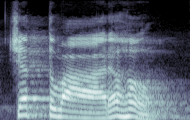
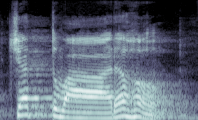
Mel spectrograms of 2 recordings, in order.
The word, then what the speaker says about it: चत्वारः: चत्वारः। ये जो दो डॉट हमें दिख रहे हैं इसको संस्कृत में विसर्ग बोलते हैं, तो इसका उच्चारण होगा चत्वारः।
